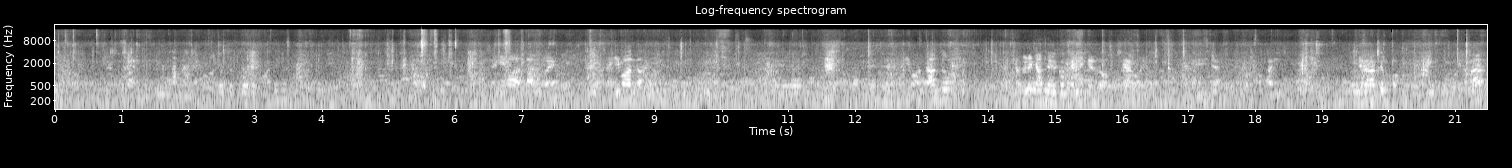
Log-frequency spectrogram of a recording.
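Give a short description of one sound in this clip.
A crowd of men murmurs and talks nearby.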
